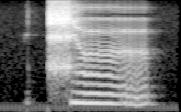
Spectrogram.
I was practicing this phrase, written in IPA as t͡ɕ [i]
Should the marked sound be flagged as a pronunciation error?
yes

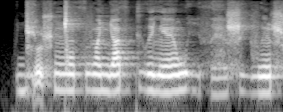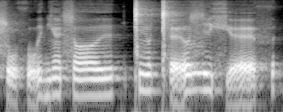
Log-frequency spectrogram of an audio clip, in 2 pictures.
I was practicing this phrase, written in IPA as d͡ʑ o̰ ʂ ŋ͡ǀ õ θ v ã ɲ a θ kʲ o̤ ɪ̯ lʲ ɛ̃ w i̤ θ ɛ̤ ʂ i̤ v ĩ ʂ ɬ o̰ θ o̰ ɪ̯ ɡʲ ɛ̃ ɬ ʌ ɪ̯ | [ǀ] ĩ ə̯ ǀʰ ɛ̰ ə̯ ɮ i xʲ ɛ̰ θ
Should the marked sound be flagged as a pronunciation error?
no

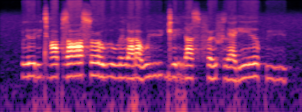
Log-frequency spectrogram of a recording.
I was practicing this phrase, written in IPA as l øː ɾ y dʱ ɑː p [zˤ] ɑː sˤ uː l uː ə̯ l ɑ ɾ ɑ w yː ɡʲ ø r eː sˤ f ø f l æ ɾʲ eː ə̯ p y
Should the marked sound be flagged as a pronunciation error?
no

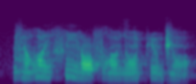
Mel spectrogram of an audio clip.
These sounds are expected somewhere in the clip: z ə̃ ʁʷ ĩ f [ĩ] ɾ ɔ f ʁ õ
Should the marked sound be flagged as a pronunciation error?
no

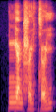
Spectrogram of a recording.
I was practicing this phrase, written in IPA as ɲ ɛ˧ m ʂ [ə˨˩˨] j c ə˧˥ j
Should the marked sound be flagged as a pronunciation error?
no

